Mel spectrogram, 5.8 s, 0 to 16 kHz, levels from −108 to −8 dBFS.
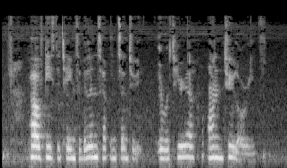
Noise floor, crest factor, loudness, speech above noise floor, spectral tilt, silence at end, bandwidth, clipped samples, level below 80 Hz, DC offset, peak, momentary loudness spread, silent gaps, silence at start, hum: -44 dBFS; 22 dB; -22 LUFS; 22 dB; -4.5 dB/octave; 0.45 s; 11.5 kHz; under 0.1%; -62 dBFS; under 0.1%; 0 dBFS; 22 LU; none; 0.05 s; none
